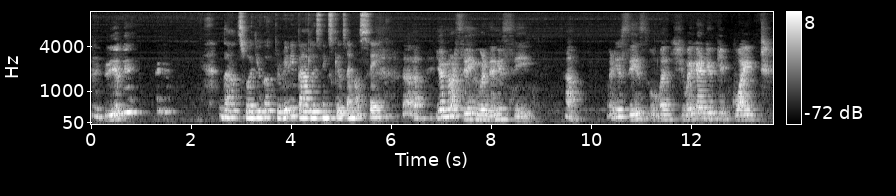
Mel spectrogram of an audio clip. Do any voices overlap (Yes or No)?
No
